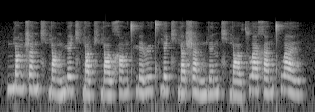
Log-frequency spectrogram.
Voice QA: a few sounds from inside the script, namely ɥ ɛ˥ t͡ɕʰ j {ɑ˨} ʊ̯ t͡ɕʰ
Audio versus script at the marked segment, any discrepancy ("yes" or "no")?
no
